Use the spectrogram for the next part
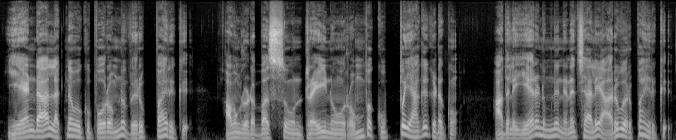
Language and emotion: Tamil, disgusted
